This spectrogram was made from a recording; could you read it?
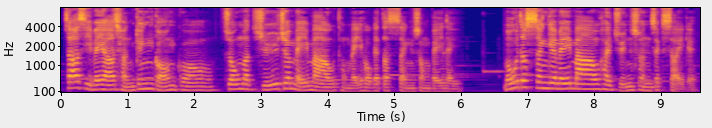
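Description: Very low, distant, suave older brother. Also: female voice, animated, a little slow, soft background music, heavily acted. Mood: suave, flattering. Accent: Hong Kong Cantonese. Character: young older brother, suave and theatrically flattering. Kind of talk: radio drama acting.

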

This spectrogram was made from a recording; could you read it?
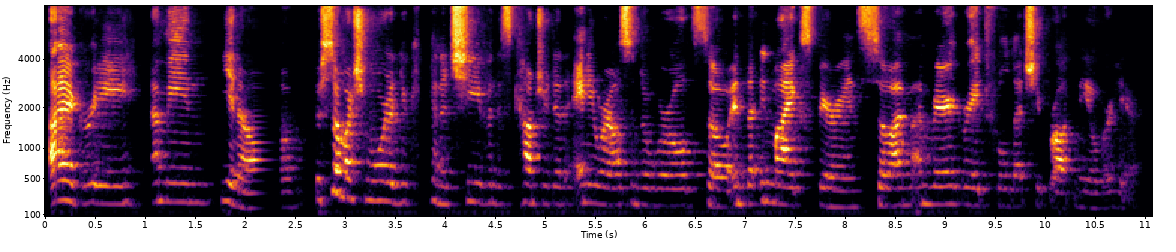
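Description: A woman's voice: mid-range voice, fairly even intonation, normal speed, few pauses, fairly bright tone. A woman from Austria, a native German speaker, giving casual, explanatory interview answers as a business founder, peppered with "you know". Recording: roomy, echoey sound.

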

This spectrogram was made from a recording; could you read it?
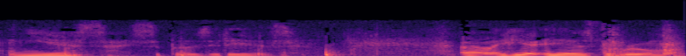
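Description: A woman's voice: mid-range voice, animated, a little slow. An actress playing a prim, anxious boarding house landlady, proper and hesitant, in a 1970s radio drama. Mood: flustered. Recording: dull, noisy old radio broadcast.

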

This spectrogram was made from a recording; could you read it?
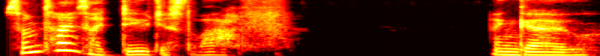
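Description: A woman speaking as a coach in a live talk on relationships, gentle and reflective, her voice a little croaky from a sore throat. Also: sits low, sing-song, takes it slowly.

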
